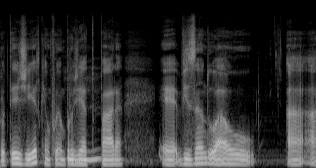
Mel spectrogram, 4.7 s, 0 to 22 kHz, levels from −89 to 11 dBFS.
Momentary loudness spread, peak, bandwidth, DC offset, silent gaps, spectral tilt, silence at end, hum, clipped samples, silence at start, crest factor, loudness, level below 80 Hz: 10 LU; -6 dBFS; 13.5 kHz; under 0.1%; none; -6.5 dB/octave; 0 s; none; under 0.1%; 0 s; 16 dB; -22 LUFS; -60 dBFS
